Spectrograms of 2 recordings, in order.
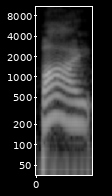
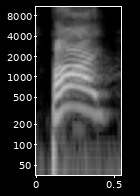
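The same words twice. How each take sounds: First: It is said at a normal, quiet volume. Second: It is shouted very loudly.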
